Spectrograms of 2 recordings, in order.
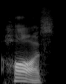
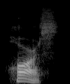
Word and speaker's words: horse: ignore certain sounds so we might pronounce this word as hoss instead of horse this is because the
